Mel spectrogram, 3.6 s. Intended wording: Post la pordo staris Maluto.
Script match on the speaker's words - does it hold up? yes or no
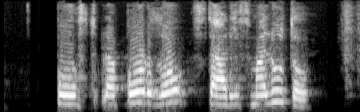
yes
